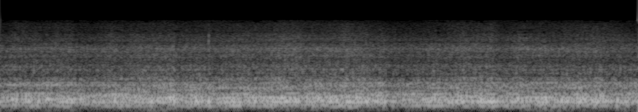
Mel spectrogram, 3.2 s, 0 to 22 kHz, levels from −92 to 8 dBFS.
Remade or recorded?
remade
